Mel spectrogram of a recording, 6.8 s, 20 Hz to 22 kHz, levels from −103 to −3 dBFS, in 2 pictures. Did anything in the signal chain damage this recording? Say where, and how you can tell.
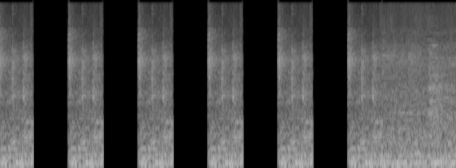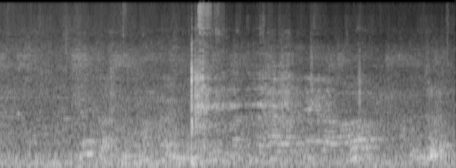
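Yes. A stutter with silent gaps runs from the very start to 2.87 s. A burst of about 254 ms repeats five times, each followed by roughly 270 ms of digital silence, on an even 524 ms cycle. The stage is likely the playback or streaming buffer. Each time it stalled and retried, it replayed its last fragment and then ran dry. The audio that belonged in those gaps is gone.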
